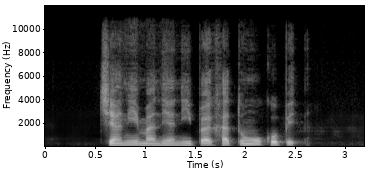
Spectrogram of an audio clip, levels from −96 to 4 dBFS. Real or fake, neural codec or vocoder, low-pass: fake; codec, 24 kHz, 0.9 kbps, DualCodec; 10.8 kHz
